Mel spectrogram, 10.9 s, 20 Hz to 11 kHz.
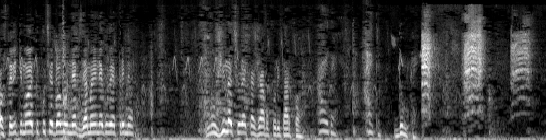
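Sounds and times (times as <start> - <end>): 
speech: 0.0 - 3.3, 4.0 - 8.4
magpie chattering calls arriving at its nest: 8.3 - 10.8.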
